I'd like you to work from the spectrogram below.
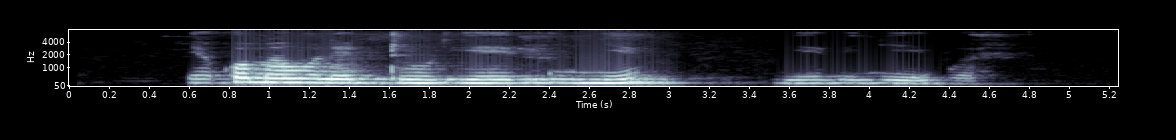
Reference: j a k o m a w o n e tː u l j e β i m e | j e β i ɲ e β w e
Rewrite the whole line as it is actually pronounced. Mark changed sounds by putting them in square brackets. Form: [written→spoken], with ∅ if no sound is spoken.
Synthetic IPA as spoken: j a k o m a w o n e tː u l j e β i [m→ɲ] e | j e β i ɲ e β w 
